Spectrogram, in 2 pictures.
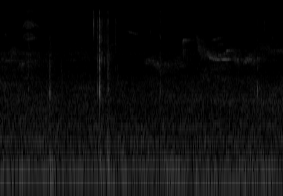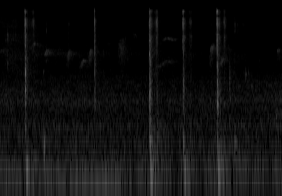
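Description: About six scattered key taps on a laptop keyboard as a login password is typed, the last three close together near the end. Faint bird chirps behind.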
